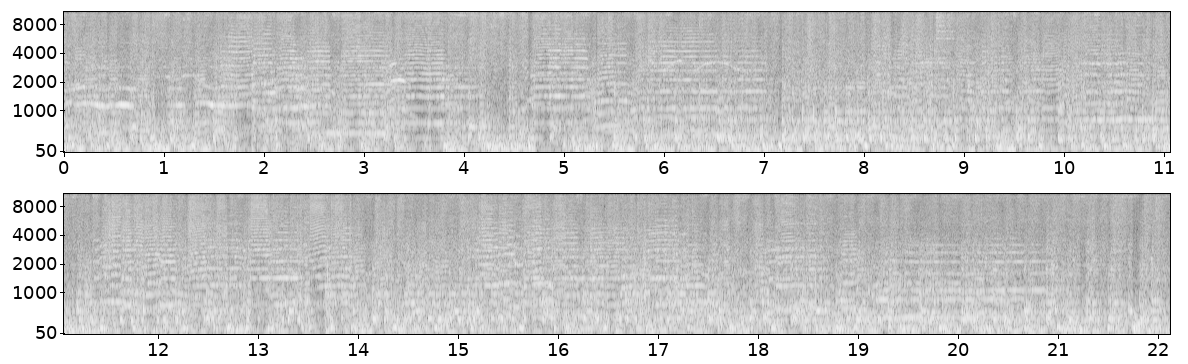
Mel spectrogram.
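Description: A street band of saxophones and other brass with drums playing loud, continuous dance music.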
